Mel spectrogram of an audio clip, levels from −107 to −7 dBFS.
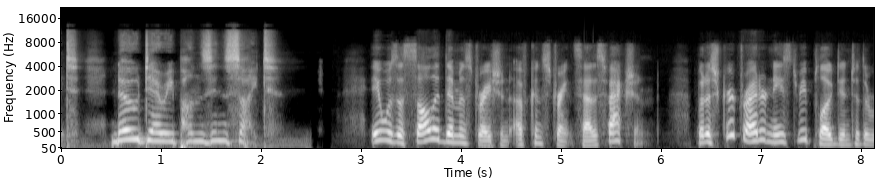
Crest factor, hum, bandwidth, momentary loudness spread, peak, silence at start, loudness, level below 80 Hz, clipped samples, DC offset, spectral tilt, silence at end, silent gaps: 20 dB; none; 12 kHz; 12 LU; -6 dBFS; 0.05 s; -24 LUFS; -48 dBFS; under 0.1%; under 0.1%; -3.5 dB/octave; 0 s; 2.63-2.69 s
